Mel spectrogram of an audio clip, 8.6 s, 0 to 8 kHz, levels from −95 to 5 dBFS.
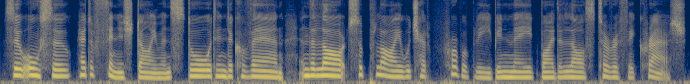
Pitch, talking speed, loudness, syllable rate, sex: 175 Hz, 165 wpm, -17 LUFS, 4.5 syllables/s, female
